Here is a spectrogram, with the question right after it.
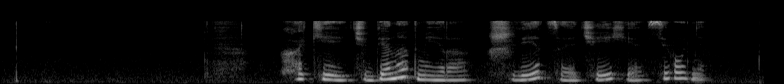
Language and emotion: Russian, neutral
